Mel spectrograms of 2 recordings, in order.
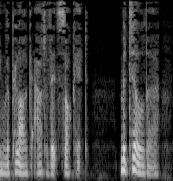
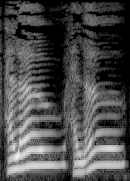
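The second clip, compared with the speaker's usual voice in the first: high, drawn-out parrot hello; parrot calling out; 10 semitones higher, 6 dB louder, much slower than usual. A narrator's reading. Parrot calls down to the girl, high bird call. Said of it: "the bird called down to her".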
